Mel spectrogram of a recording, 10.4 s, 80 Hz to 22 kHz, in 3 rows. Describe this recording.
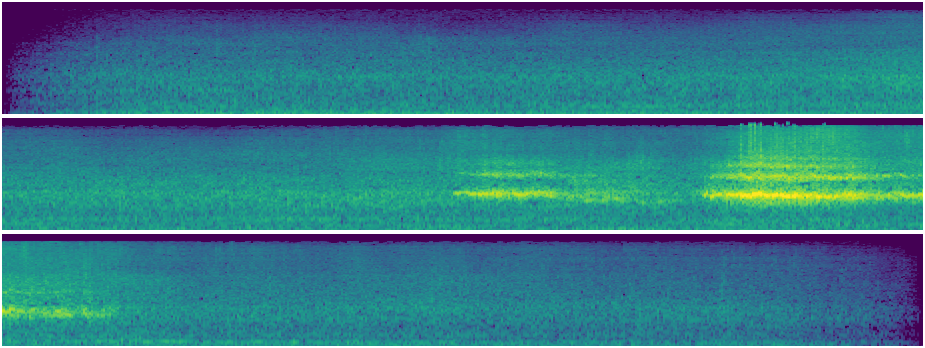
Nissan Maxima handbrake turn (04-25-2009)
The sound of a car doing a handbrake or e-brake turn. The car is a 3.0L V6 Nissan Maxima. Recorded with a Rode NTG2 into a Zoom H4.
car, brake, tyre, screech, speed, skid, squeal, tire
